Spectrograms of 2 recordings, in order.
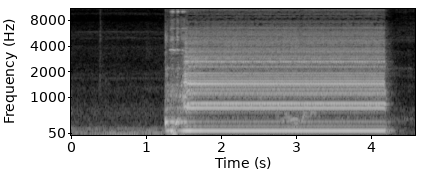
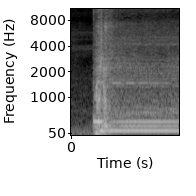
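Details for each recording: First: Weber 2 HP low-speed electric motor switched on: loud steady hum with a harsh, dry, rasping buzz over it, a strange dry noise from dry bearings. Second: Small single-phase 2 hp electric motor on a normal outlet, after cleaning and lubrication cured a dry, strange noise caused by dirt: it switches on and settles into a steady, even hum with no grinding or rattle, running normally.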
